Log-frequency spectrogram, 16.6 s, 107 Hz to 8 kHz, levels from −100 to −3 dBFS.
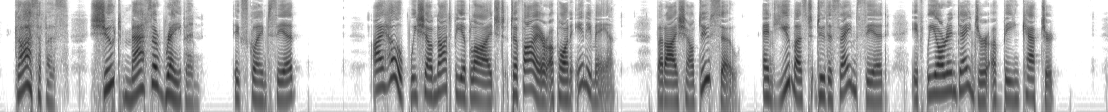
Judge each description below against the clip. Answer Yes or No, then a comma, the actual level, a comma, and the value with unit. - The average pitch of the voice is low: No, high, 195 Hz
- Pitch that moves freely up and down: Yes, wide, 6.0 semitones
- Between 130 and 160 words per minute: Yes, slow, 135 wpm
